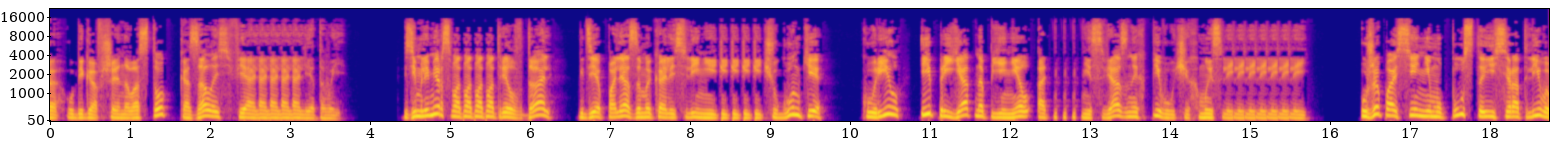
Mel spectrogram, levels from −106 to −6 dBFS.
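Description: Repeated frames at 2.61 to 3.17 s, 5.17 to 5.59 s, 8.39 to 8.95 s, 12.57 to 12.92 s and 14.78 to 15.62 s. The decoder plays one block of roughly 139 ms (116 ms at 12.57 s) three to six extra times. This is heard as a stutter.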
